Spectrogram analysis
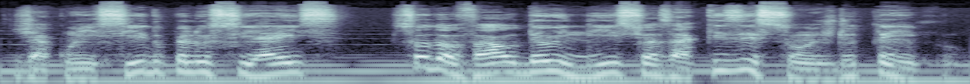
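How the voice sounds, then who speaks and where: A man reading a scripted documentary narration in a measured, formal way. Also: fairly high pitch, expressive. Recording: voice-over with guitar music behind.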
